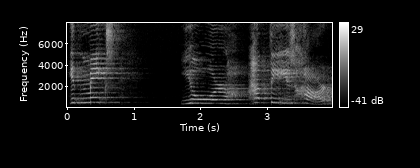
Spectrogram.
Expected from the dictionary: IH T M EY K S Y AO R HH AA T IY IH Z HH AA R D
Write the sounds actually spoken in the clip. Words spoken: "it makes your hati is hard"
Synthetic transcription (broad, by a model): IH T M EY K S Y AO R HH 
